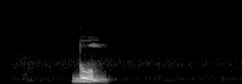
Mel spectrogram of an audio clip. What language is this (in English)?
Hungarian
